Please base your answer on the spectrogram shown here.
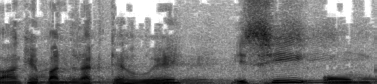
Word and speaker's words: ओम: तो आंखें बंद रखते हुए इसी ओम का उच्चारण करना है, मुंह खोल के और श्वास गहरा भर करके। श्वास गहरा भरा, ओम का उच्चारण किया। ओ छोटा 1/3, 1/3, म 2/3 लंबा।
